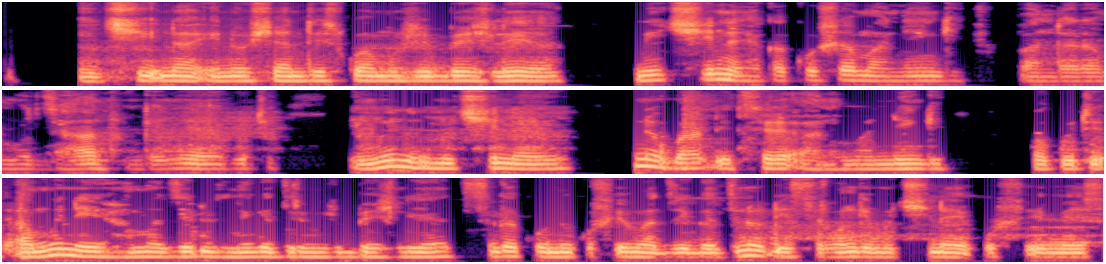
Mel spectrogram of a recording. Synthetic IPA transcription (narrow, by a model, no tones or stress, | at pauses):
mit͡ʃinaʔino̞ʃandiswamuʐibʱeʒleja | net͡ʃinajakako̞ʃamaniŋɡipandaɾamud͡ziɦantʰuŋɡeɲajajekutiː | mwenimut͡ʃinaio | ino̞ɓaɗe̞t͡se̞ɾḛʔantʰumaniŋɡi | pakutiʔamwe̞ne̞ɦamad͡ze̞ɗud͡zine̞ŋɡe̞d͡ziɾimuʐibʱeʒlejad͡zi̥siŋɡakonikufe̞mad͡zeɡʱad͡zino̞ɗe̞t͡se̞rwaŋɡe̞mut͡ʃinajekufe̞meːsḁ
